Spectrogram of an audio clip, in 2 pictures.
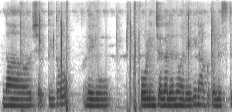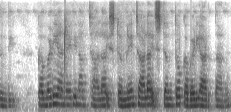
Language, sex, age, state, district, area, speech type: Telugu, female, 18-30, Telangana, Hyderabad, urban, spontaneous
